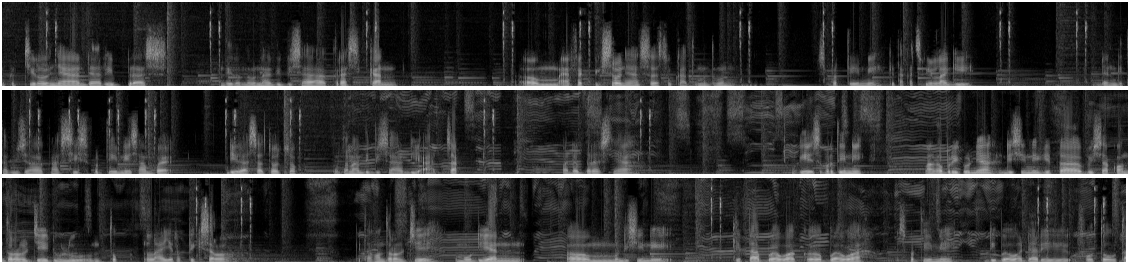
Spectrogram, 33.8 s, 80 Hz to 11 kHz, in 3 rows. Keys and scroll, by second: 0.4 ], 2.6 [, 8.1 [, 14.2 ], 17.0 [, 25.8 ctrl+j.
